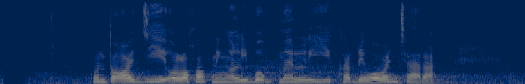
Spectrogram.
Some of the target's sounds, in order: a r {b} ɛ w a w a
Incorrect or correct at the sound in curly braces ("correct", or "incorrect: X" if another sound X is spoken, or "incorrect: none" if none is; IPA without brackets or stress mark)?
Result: incorrect: d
